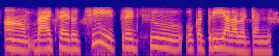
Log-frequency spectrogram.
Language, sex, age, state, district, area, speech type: Telugu, female, 18-30, Andhra Pradesh, Kadapa, urban, conversation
